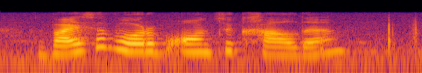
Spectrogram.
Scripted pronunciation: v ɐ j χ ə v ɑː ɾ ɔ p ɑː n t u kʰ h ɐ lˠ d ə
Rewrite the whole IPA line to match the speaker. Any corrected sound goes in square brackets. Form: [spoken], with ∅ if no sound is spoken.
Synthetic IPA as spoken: v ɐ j [s] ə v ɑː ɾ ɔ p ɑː n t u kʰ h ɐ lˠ d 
